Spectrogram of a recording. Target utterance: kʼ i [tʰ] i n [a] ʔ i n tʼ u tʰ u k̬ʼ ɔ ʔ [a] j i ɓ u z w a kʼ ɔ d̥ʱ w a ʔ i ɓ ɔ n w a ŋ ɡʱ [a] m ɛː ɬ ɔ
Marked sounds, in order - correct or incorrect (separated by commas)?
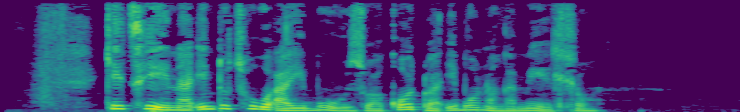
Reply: correct, correct, correct, correct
